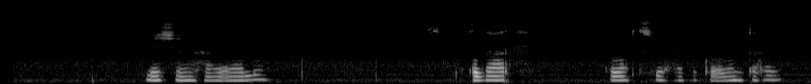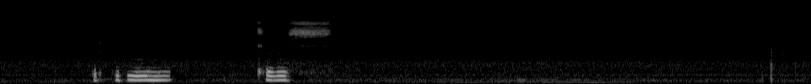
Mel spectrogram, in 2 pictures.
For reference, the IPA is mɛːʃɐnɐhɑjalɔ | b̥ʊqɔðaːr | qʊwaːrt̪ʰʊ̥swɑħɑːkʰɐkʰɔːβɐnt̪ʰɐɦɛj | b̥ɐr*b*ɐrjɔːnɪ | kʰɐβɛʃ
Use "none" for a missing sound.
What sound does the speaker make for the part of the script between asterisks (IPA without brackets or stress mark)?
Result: b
